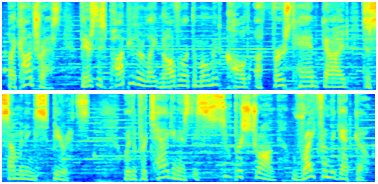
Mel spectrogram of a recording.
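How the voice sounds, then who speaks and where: A man's voice: fairly high pitch, lively intonation, normal speed, over music, close to an everyday voice. A man voicing a candid, casual fan in an anime game, frank and explanatory. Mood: candid, enthusiastic. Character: candid, casual male reader who loves cheap thrills.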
